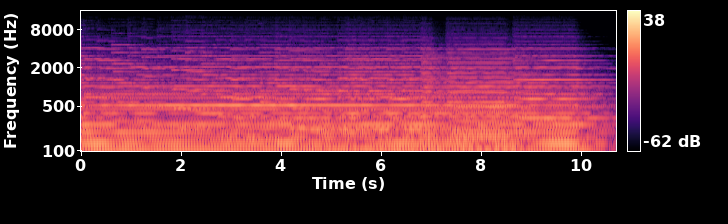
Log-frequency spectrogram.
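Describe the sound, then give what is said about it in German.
Organ sounding rich, sustained chords with a dense stack of steady harmonics, held at a constant, full level for about ten seconds before cutting off, with no voices. “Und es war auch nicht die Orgel, die hört sich so an.”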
